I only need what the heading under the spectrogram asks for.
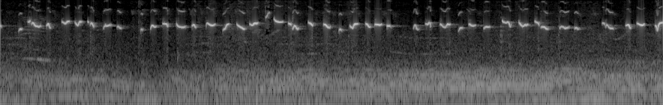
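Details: Blue flycatcher song used as a lure to draw responses from birds: rapid, high chirped and warbled notes run almost without pause in quick bursts, over a soft low hum in the background.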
